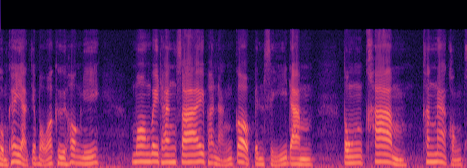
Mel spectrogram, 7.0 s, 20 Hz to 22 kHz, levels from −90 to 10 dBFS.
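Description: A speech recording carrying 4-bit ADPCM compression from start to finish, with plainly audible codec damage. Each sample is coded as a coarse 4-bit step from a predicted value, and the step size adapts to the signal, so the quantisation error is a gritty, level-following hiss that rides on every loud passage and roughens sharp onsets where the step lags. Nothing reaches above 10.6 kHz, which points to a sample rate near 22 kHz and a data rate of about 88 kbps.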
